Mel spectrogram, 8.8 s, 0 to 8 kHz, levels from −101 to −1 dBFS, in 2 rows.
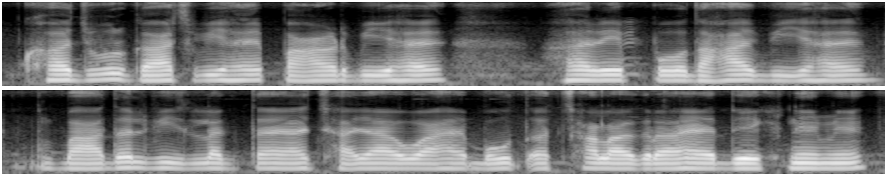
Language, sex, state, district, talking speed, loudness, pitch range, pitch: Maithili, male, Bihar, Supaul, 170 wpm, -16 LUFS, 135-145 Hz, 140 Hz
